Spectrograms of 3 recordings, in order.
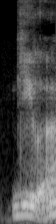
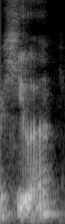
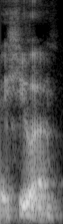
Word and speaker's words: Gila: After resting a few days, we started for Gila or Hila. I'm sorry. I'm used to Gila monsters, so we just spelled with G. But yeah, G I L A Hila.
